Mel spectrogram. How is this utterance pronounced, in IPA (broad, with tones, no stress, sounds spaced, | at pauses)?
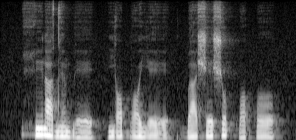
h ĩ˦ ɾ a˦˨ d ɛ̃˧ b e˨ | j ɔ˧ b ɔ˧ j e˨ | ɡ͡b a˨ ʃ e˨˦ ʃ o˦˨ k͡p ɔ˨ k͡p o˧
